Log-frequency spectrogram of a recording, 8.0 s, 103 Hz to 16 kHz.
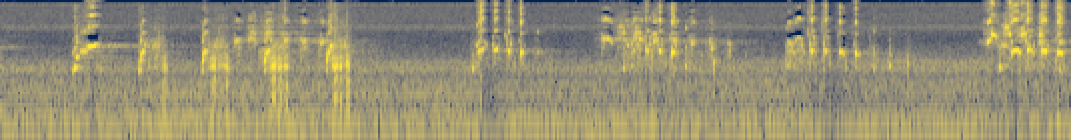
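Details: Bald eagles, a mating pair at a northeast Florida nest on an October 2021 morning, caught on a live cam; rapid, squeaky chattering bursts of sharp high notes in irregular clusters over eight seconds, with background hum.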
